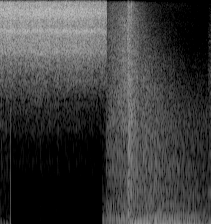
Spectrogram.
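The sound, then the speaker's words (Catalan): An effervescent tablet dissolves: a steady, bright fizzing hiss for about a second and a half, then a louder, fuller rush of bubbling noise with a brief sharp burst partway through, lasting to the end. “Comprimits efervescents. Històries que es dissolen en dos minuts.”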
